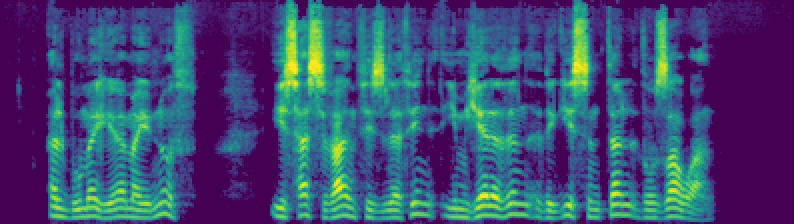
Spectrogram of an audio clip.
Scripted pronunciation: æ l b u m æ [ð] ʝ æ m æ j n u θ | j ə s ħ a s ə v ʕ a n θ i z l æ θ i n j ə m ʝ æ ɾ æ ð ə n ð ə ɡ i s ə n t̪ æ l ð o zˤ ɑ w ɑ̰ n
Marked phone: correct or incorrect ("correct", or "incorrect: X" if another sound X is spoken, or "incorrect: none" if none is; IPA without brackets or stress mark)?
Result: incorrect: none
